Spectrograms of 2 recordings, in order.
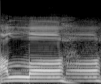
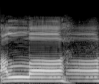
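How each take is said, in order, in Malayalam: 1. ഈ വാക്ക് വ്യക്തമായി കേൾക്കുന്ന 'ഹ' (h) ശബ്ദത്തിലാണ് അവസാനിക്കുന്നത്. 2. ഈ വാക്ക് വ്യക്തമായി കേൾക്കുന്ന 'ഹ' (h) ശബ്ദത്തിലാണ് അവസാനിക്കുന്നത്.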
